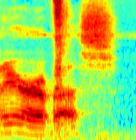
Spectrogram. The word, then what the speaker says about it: Erebus: now explains the name erebus now exactly it does just drop the t and you've got air of us oh there you go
